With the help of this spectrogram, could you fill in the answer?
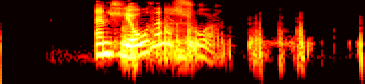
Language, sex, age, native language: Icelandic, female, 9, Icelandic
